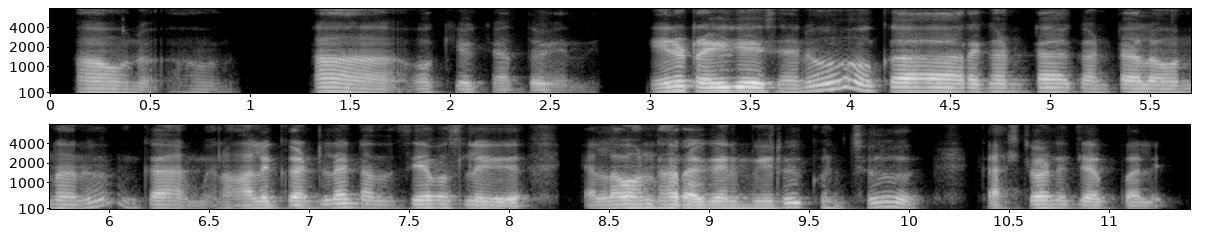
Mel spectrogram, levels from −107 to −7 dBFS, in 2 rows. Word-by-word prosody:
అవును, 120 -3 -3 0.2
అవును. 110 -1 -18 0.5
ఆహ్, 130 -7 0 0.2
ఓకే. 115 0 -17
ఓకే. 110 0 -19
అర్థమైంది. 105 -2 -10 0.3
నేను 150 +5 +5
ట్రై 145 -1 +7
చేశాను, 145 +1 +4 0.3
ఒక 170 - -15 0.3
అరగంట, 135 0 -3 0.2
గంట 130 0 -7
అలా 125 0 +1
ఉన్నాను. 130 +3 -4 0.2
ఇంకా 130 -2 -3 0.3
4 120 +2 -1
గంటలు 125 +3 0
అంటే 145 -2 -4
అంత 125 -1 -10
సేపు 130 0 +3
అసలు, 125 -2 -2 0.5
ఎలా 125 +2 +1
ఉన్నారో 125 -3 +3
కానీ 120 0 +1
మీరు 120 +6 -1
కొంచెం, 125 +6 -8 0.6
కష్టం 130 - -1
అనే 130 -1 -5
చెప్పాలి. 115 -1 -5
125 Hz, 155 wpm, -31 LUFS, 120-135 Hz, 0.6 s, ట్రై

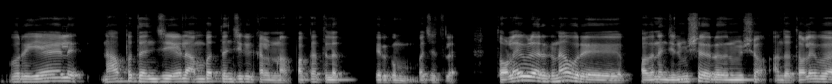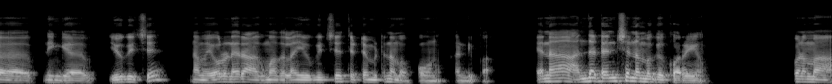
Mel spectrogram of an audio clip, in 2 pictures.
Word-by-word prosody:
ஒரு 125 0 0 0.2
7:45, 140 -3 0
இல்ல 135 0 +3
55 130 -1 0
கிளம்புனா 100 -3 -1
பக்கத்துல, 105 0 0 0.5
இருக்கும் 100 -2 -3
பச்சத்தில. - - -5 0.5
தொலைவில 175 +11 +6
இருக்குன்னா 140 +6 +1
ஒரு 125 -4 +3 0.5
15 110 0 +2
நிமிஷம், 130 +3 +1
20 110 -2 +2
நிமிஷம், 105 0 0
அந்த 100 0 -1
தொலைவ 130 +4 +2 0.6
நீங்க 95 -1 -1 0.5
யூகிச்சு, 120 +8 0 0.4
நம்ம 105 -2 0
எவ்ளோ 125 +2 0
நேரம் 125 -1 +1
ஆகுமோ 105 +2 -1
அதெல்லாம் 105 +1 0
யூகிச்சு 105 +3 -1
திட்டமிட்டு 110 -1 -1
நம்ப - - -1 0.2
போணும். 80 -2 -5
கண்டிப்பா. 85 -1 -7 0.5
ஏன்னா 140 +1 +2 0.2
அந்த 140 +4 +3
டென்ஷன் 155 +2 +3
நமக்கு 125 -5 +2
கொறையும். 95 -1 +1 0.8
இப்போ 130 - -2
நம்ம 120 -2 +1
120 Hz, 130 wpm, -23 LUFS, 105-135 Hz, 0.8 s, தொலைவில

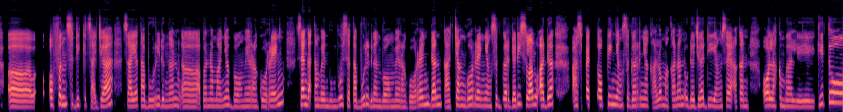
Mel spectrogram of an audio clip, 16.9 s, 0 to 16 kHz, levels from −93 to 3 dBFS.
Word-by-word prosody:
eee, 185 -1 +4 0.3
oven 255 +1 +2
sedikit 235 -5 0
saja, 200 +5 +4 0.2
saya 205 +2 +2
taburi 210 +3 -4
dengan, 215 +2 -4
eee, 190 -2 -2
apa 205 - -5
namanya, 210 +3 -4
bawang 195 -1 -7
merah 200 -1 -4
goreng, 205 - +1 0.3
saya 255 0 +8
nggak - - +3
tambahin 205 -2 -3
bumbu, 195 +6 -6
saya 235 -4 -2
taburi 210 +7 -2
dengan 200 -1 -4
bawang 190 0 -4
merah 190 -2 -5
goreng 235 +10 -2
dan 245 +3 +3
kacang 225 +5 0
goreng 230 -2 +1
yang 210 - 0
segar, 215 -2 -1
jadi 205 +5 +1
selalu 240 +1 +6
ada 245 +5 +5 0.4
aspek 250 -2 +2 0.2
topping 260 +1 +1
yang 220 - -5
segarnya 225 0 -3
kalau 225 +2 -4
makanan 230 +2 -5
sudah 215 -2 -3
jadi 225 +1 0 0.2
yang 205 - -11
saya 215 0 +4
akan 210 -1 -2 0.3
olah 220 0 +2
kembali, 190 -3 -4
gitu. 325 +5 +2
215 Hz, 160 wpm, -26 LUFS, 200-235 Hz, 0.4 s, saya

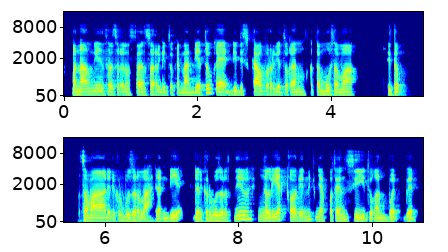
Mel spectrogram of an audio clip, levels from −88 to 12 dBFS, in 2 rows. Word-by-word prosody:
menaungi 120 +1 +2
influencer-influencer 120 +1 0
gitu 105 -2 -6
kan. 90 - -2
Nah, 100 0 +3
dia 100 0 +1
itu 170 - 0
kayak 120 - +3
di 120 - -1
discover 125 +1 +2
gitu 110 - -2
kan, 110 +1 0
ketemu 115 +3 -1
sama 110 -1 +1 0.6
ditep - - +1 0.5
sama 115 -3 +4
Deddy 115 +2 -2
Corbuzier 120 0 -1
lah, 95 - +2
dan 100 0 -2
di 110 0 +2 0.2
Deddy 110 - +3
Corbuzier 115 -1 0
ini 165 +2 +1 0.2
ngelihat 115 +6 +3
kalau 120 - +2
dia 115 - -1
ini 145 +2 -5
punya 120 -3 -2
potensi 115 -1 -1
gitu - - -4
kan, 105 0 -1
buat 105 -1 0
buat - - 0
115 Hz, 190 wpm, -26 LUFS, 110-120 Hz, 0.6 s, sama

